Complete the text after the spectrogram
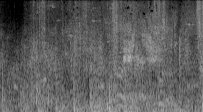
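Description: A heavy blow strikes a body with a dull thud.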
